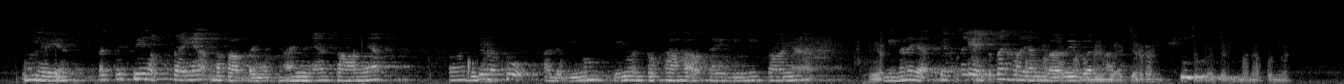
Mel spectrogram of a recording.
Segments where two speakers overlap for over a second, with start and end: 9.5-10.9

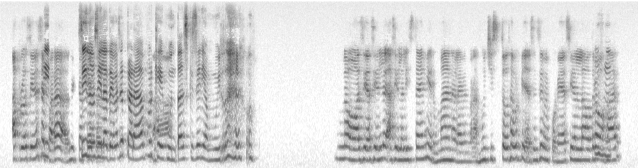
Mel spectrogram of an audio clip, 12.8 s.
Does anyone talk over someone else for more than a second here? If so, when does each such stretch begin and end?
none

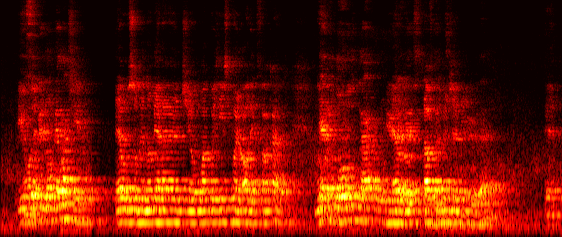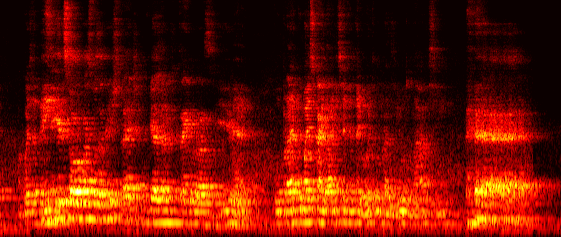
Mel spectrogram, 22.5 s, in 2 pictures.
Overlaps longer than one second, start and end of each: 7.8-9.4

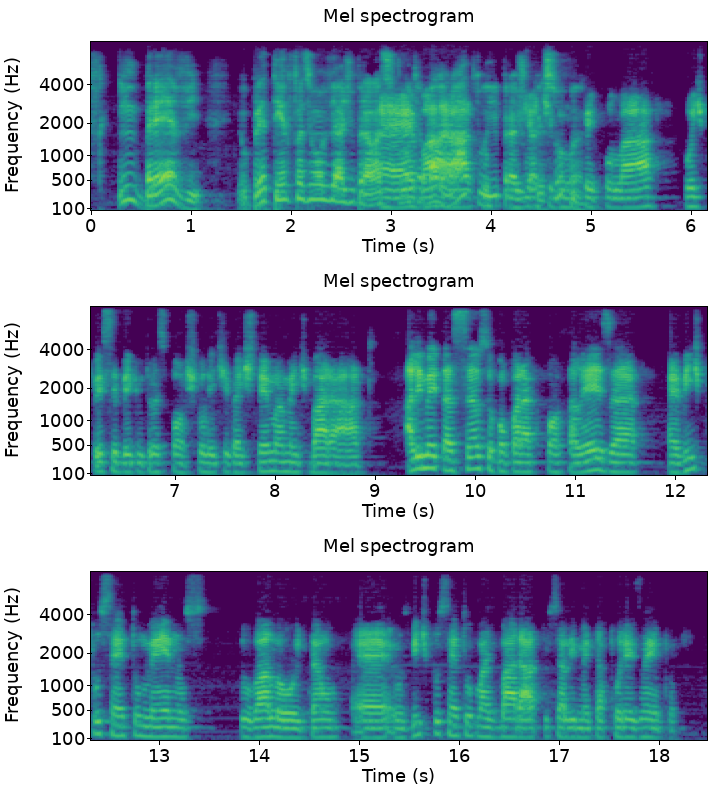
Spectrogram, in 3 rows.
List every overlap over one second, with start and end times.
2.8-4.9

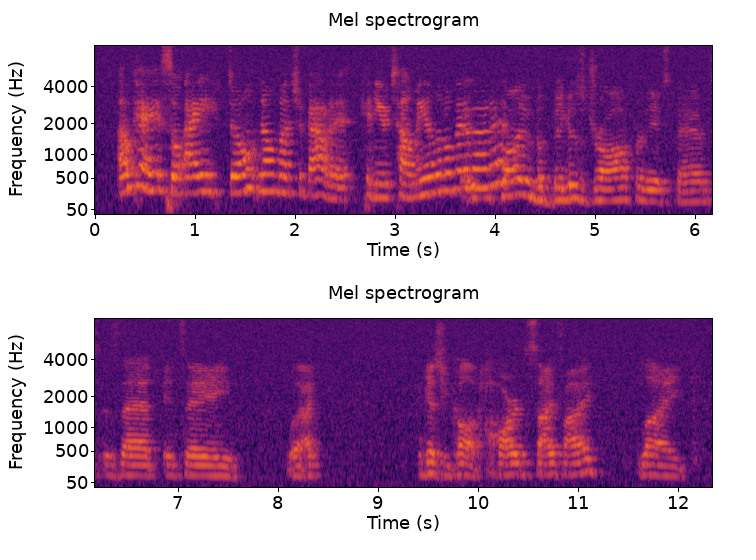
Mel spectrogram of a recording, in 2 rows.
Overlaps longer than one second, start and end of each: none

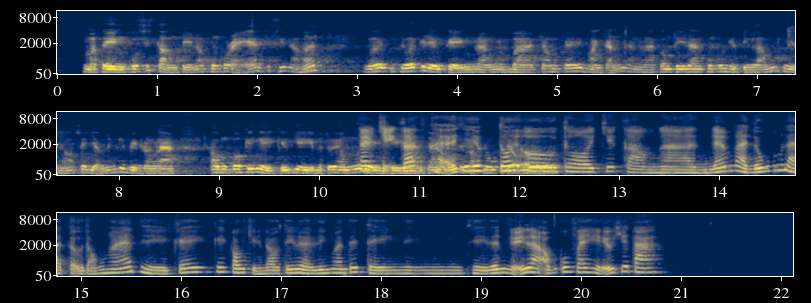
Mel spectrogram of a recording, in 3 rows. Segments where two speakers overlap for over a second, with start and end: 10.4-12.3

